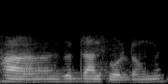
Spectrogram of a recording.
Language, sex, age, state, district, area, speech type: Hindi, male, 18-30, Madhya Pradesh, Hoshangabad, urban, conversation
